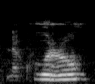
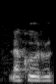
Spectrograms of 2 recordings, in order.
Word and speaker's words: Nakuru: So how do you pronounce the Nakuru? Nakuru, Kenya. Nakuru, Kenya.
